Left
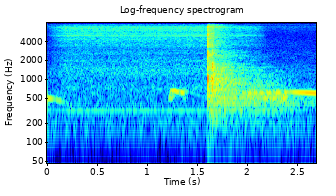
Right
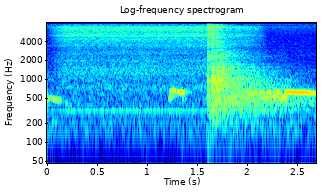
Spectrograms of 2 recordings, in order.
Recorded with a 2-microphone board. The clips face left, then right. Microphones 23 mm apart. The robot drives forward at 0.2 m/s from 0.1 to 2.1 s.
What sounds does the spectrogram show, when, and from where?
1.6 s a clap: 75° left (ahead or behind), 3 m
